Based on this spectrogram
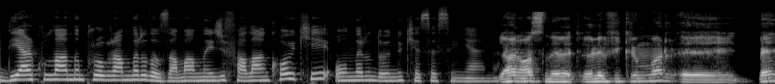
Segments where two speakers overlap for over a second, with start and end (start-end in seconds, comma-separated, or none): none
